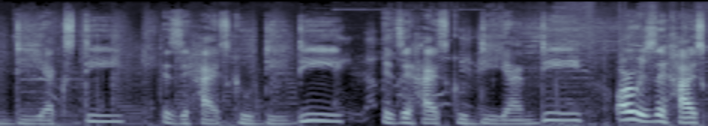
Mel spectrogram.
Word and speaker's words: DxD: nature of the anime it makes sense to call it High School Double D but many just call it High School DxD I personally go with high school DD as it has just less syllables and another thing I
